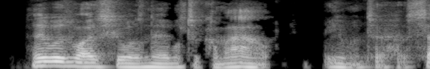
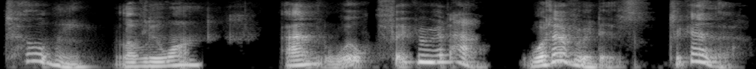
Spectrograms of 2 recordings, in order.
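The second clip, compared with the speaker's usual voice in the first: gentle; 8 semitones higher than usual. A narrator's reading. A mother gently coaxing her frightened daughter to talk. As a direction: coax it out of her tenderly. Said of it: "her tone remained gentle".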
